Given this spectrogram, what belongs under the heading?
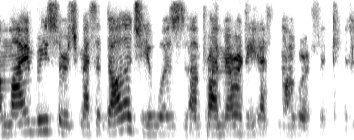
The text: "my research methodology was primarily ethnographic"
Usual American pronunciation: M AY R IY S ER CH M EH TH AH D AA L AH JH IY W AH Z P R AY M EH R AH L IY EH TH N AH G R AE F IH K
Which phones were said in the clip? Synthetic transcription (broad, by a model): M AY R IY S ER CH M EH TH AH D AA L AH JH IY W AH Z P R AY M EH R AH L IY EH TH N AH G R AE F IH K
